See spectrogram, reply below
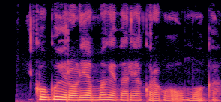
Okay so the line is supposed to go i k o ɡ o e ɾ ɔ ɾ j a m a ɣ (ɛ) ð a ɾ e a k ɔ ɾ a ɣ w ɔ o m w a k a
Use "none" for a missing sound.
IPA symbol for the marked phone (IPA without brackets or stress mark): ɛ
